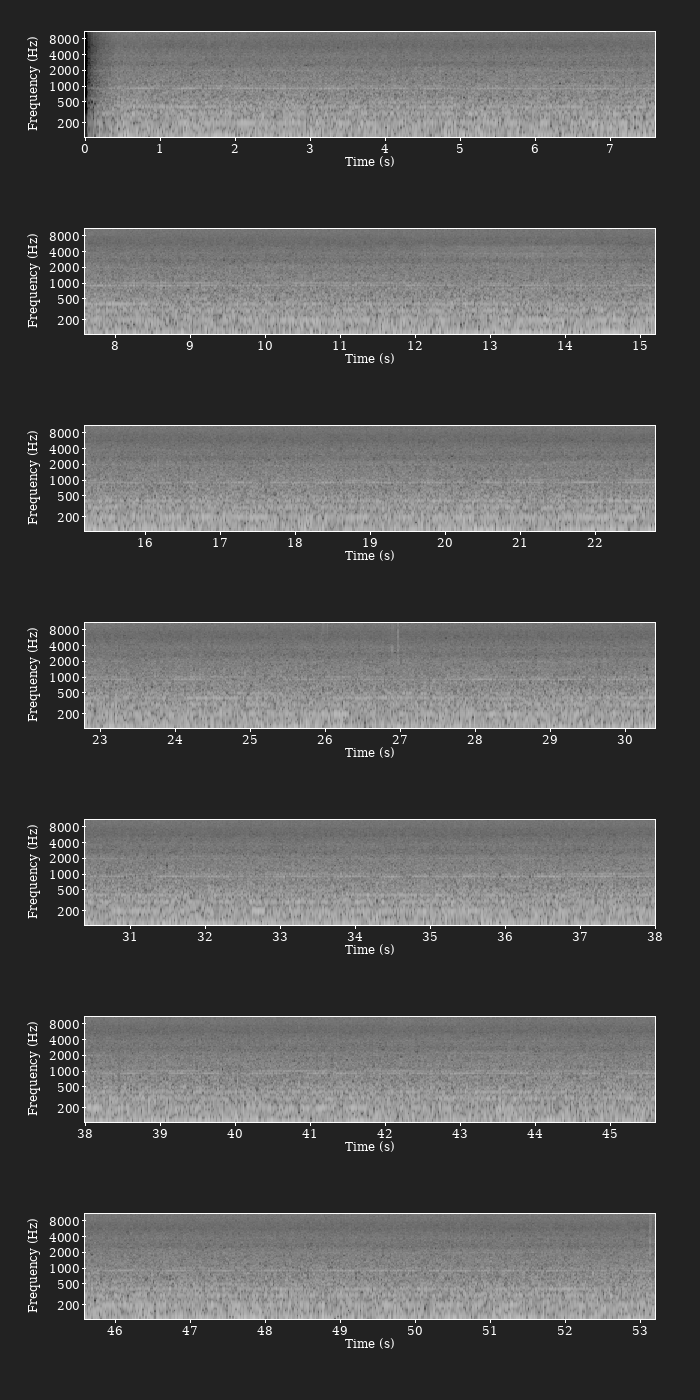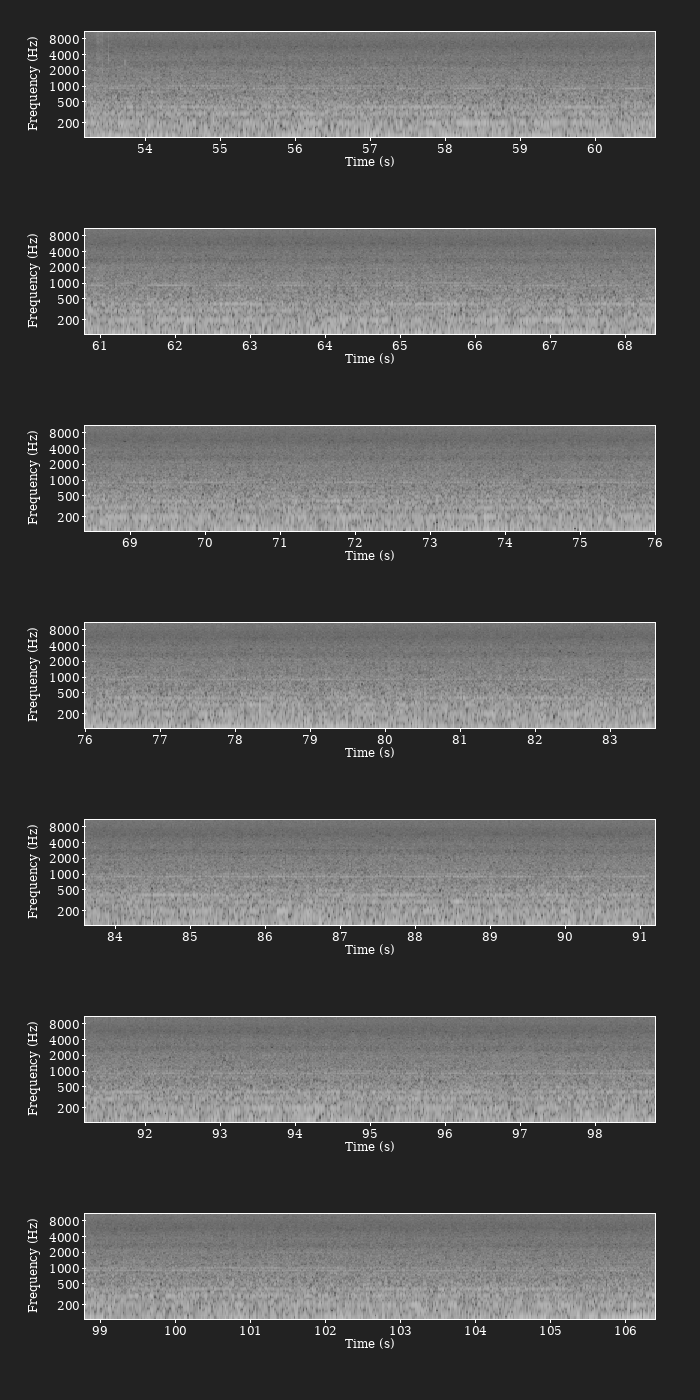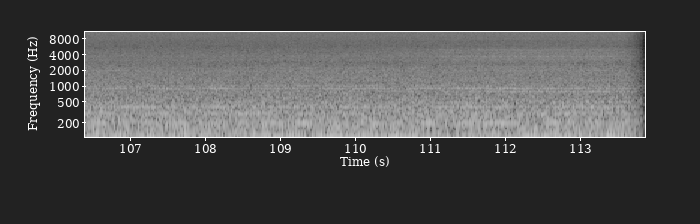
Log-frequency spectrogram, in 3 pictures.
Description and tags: Roomtone ParkingGarage Zwolle Ground Rear
Rear recording of surround room tone recording.
sounddesign, roomtone, surround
